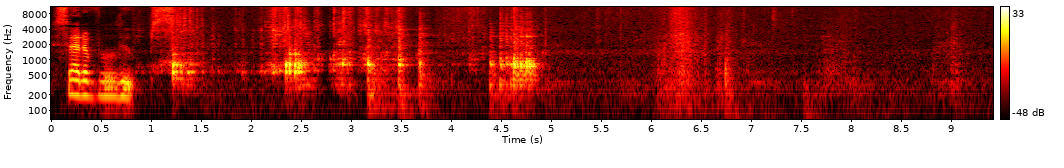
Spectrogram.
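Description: Sheer ribbon rustles and crinkles as it is handled.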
